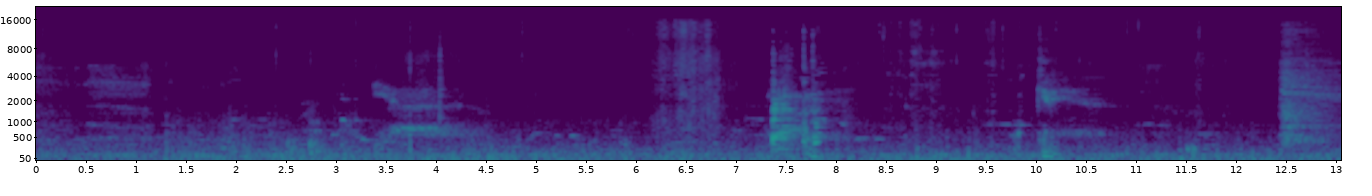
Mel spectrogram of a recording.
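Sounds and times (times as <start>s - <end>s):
hissing flare: 0.0s - 9.5s
tinder crackling: 0.0s - 13.0s.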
